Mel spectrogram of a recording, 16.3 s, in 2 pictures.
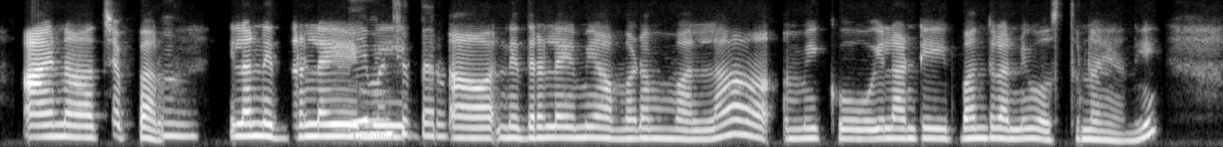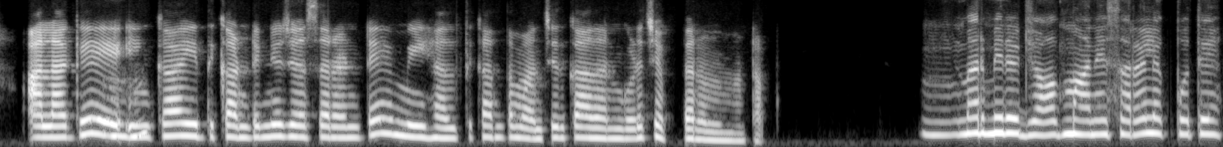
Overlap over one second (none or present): none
